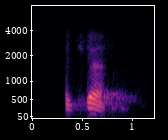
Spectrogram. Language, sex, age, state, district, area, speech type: Hindi, male, 60+, Uttar Pradesh, Lucknow, rural, conversation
